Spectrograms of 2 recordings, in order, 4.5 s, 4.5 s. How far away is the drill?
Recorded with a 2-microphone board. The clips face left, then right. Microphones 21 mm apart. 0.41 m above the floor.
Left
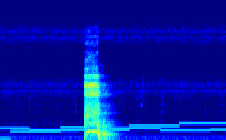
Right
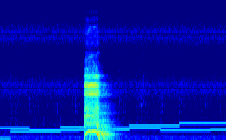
About 4 m.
